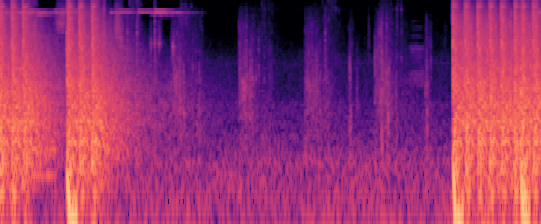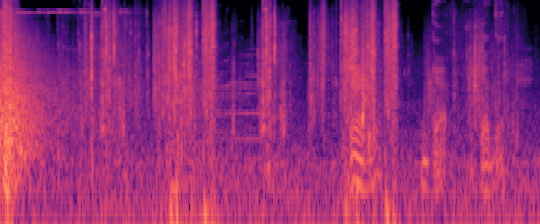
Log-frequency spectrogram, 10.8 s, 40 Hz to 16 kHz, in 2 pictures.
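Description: Automatic fire from an MP40 submachine gun in the Medal of Honor video game: two loud sustained bursts, each trailing off, separated by scattered single shots and clatter, with talk partly audible in between.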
